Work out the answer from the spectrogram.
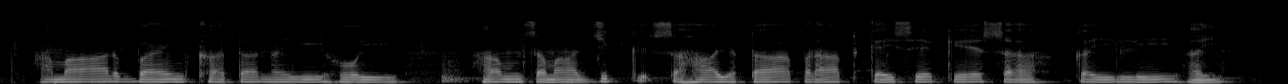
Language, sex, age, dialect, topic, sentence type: Magahi, male, 18-24, Southern, banking, question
